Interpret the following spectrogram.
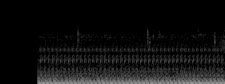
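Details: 1998 Mazda 626 2.0L rough idle varying in intensity, sometimes shaking the whole car; slightly uneven pulse with faint wobble; fuel pressure gauge jitters in step with vibration; two injectors found leaking (wet); owner unsure that's the sole cause.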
